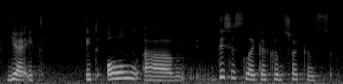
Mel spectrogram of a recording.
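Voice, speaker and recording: A woman with an Azerbaijani accent giving political interview answers, haltingly searching for words as she explains. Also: mellow. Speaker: interviewed analyst. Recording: rumbling background noise.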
